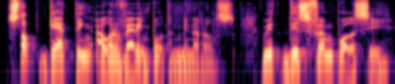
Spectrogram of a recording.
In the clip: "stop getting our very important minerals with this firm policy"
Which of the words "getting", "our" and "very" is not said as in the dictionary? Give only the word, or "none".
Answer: none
